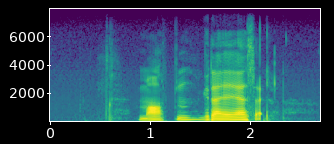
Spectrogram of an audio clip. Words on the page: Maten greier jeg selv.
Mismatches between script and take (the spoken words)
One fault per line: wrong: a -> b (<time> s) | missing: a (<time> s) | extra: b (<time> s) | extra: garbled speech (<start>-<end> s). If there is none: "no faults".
no faults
